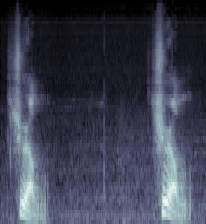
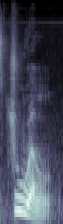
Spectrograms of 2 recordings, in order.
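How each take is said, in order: First: CHUAL with a short, lax u; correct short sound. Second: CHUAL with a tense OO, pitched up; wrong long oo. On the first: Teacher gives the right ending, short sound. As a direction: say "chual" low and quick, u kept light. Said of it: "short sound has been". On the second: Teacher shows the wrong ending, long oo. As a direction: say "chual" as choo-el, higher and rounded. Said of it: "Not like this". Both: Shown as a demonstration.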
